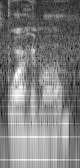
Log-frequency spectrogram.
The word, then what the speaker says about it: Boohema: Um, so I'll actually say my name the proper way. Um, which is Bahima.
